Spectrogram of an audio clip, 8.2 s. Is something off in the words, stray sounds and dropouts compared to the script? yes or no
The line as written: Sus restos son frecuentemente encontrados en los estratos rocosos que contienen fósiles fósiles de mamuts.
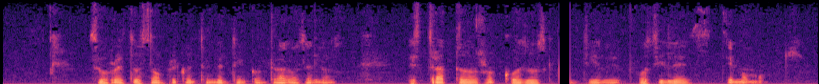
yes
